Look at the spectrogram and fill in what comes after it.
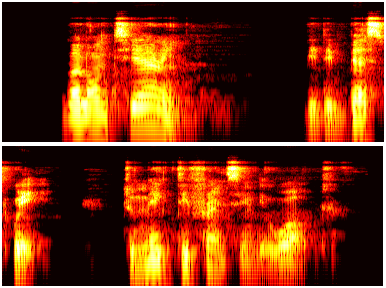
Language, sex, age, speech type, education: Nigerian Pidgin, male, 30-45, spontaneous, tertiary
